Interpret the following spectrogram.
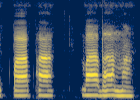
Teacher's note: ओष्ठ व्यंजन है जिनमें ओंठों के सहारे जो वर्ण हैं वो ओंठों के सहारे निकलेंगे, बिना ओंठ आपस में मिले आप उन्हें बोल नहीं पाएंगे, जैसे पा, फा, बा, भा, मा।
